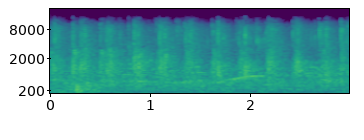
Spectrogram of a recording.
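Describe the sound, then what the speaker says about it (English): A crowd around a livestock show ring at a county buckwheat festival applauds in a steady patter of many hands, moderately distant and fairly quiet, with no speech over it. "Let's give them all a round of applause"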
